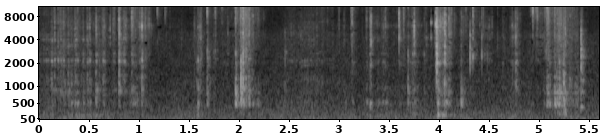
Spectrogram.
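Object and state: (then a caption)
Dry laundry soap scraped with a blade. A utility knife blade scrapes a large, solid, beige bar of dry laundry soap stamped with a leaf pattern, shaving it into curls. Short, dry, crackly scrapes and crisp snaps come in quick bursts, bright and papery with little low end, and each dies away almost instantly.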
